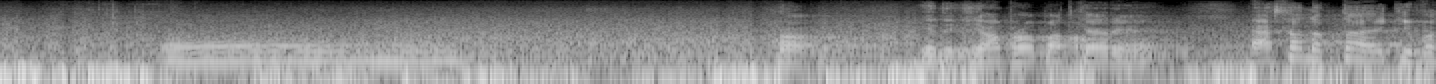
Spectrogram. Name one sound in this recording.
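A man chants and speaks into a microphone in a slow, reciting voice.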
